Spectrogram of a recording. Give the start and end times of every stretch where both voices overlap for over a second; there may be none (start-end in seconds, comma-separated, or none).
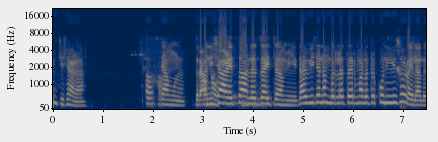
3.0-4.3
